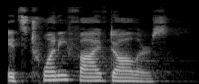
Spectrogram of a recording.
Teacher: Stress the number slightly so it's clear to the listener.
